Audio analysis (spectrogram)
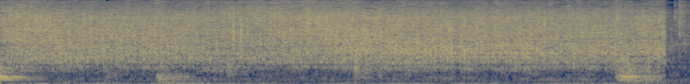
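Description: Potato, egg and pasta stirred with salt in a frying pan give a continuous bright sizzle, overlaid with a few soft, rhythmic scraping strokes of the utensil and a sudden drop near the end.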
